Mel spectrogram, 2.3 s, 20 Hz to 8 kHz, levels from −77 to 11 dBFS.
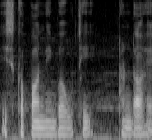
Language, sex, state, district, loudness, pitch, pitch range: Hindi, male, Goa, North and South Goa, -20 LUFS, 105 Hz, 105-110 Hz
